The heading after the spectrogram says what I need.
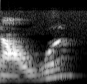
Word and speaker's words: hour: яблуко aneg яйце an hour година an Eagle орел в слові an перша буква H приголосна але вона не не читається а для нас має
